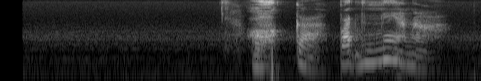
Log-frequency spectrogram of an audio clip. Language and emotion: Russian, angry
